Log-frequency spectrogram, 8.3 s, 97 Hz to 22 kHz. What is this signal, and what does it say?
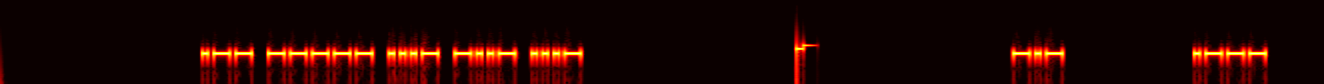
Morse code, heard as a keyed tone, about 36 wpm, spaced as for 23 wpm, 700 Hz. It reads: W0VXV KJ
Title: USA Call Signs - 8x Character Spacing - 35wpm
